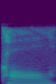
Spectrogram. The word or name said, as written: caul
